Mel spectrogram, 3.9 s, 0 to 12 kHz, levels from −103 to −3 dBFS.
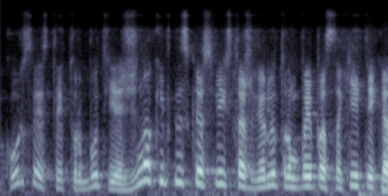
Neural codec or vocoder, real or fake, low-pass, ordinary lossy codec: none; real; 7.2 kHz; Opus, 16 kbps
